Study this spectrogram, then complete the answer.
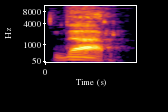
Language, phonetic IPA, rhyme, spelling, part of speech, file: Russian, [dar], -ar, дар, noun, Ru-дар.ogg
- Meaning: 1. gift, present 2. talent, aptitude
